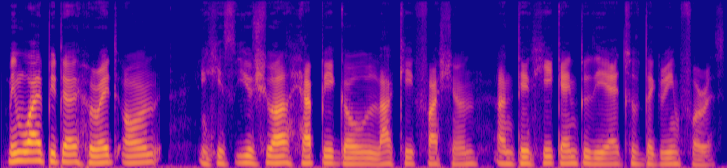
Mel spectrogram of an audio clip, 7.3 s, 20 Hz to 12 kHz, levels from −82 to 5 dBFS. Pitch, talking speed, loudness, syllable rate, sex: 125 Hz, 175 wpm, -20 LUFS, 4.8 syllables/s, male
